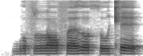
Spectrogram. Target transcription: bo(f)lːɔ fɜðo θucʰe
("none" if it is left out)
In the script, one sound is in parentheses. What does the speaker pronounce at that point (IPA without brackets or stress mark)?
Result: f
